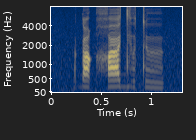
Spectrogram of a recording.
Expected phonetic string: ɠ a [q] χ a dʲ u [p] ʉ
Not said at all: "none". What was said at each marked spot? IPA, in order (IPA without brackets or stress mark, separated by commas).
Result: q, t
